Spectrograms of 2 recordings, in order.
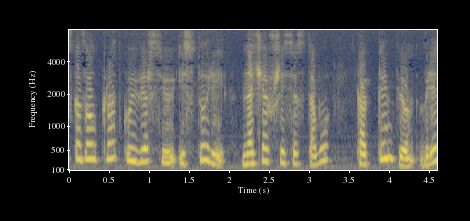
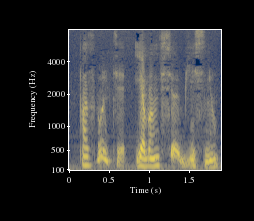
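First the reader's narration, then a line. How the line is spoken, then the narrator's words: Calm. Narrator (Russian): сказал Стью спокойно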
